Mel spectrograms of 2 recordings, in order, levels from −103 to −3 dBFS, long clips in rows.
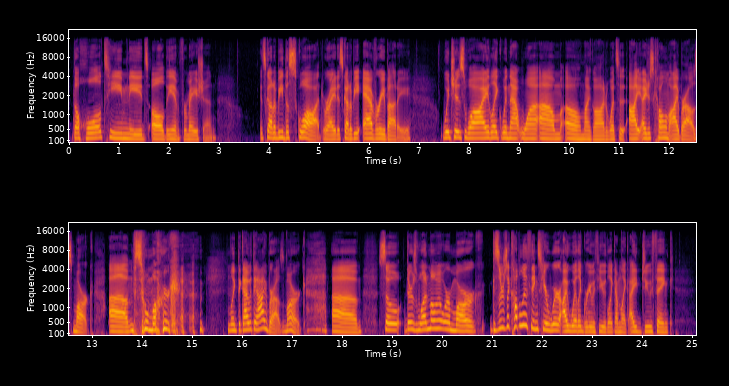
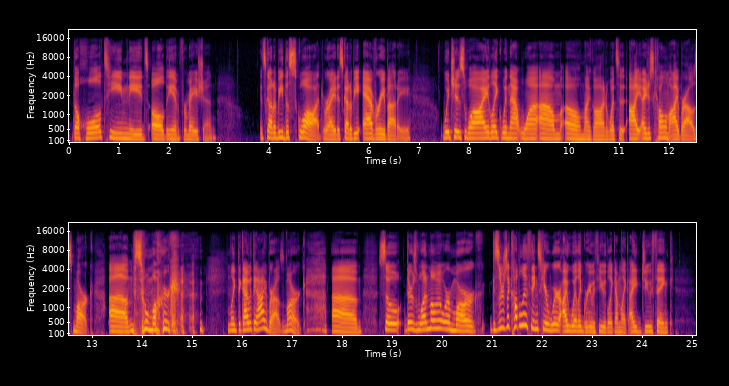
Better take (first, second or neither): neither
